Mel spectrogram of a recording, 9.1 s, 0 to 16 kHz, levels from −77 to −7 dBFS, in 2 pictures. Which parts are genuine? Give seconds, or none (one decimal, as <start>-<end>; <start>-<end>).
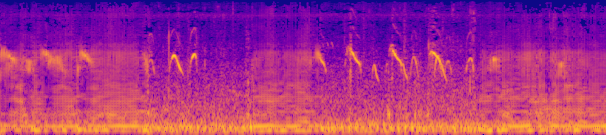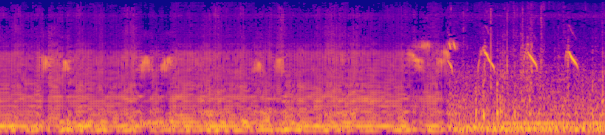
1.1-1.9; 2.4-3.6; 7.9-9.1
